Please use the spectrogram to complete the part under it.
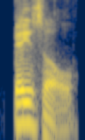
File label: "basil", American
